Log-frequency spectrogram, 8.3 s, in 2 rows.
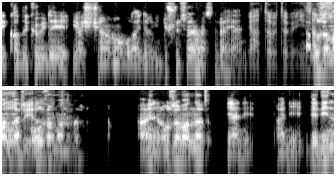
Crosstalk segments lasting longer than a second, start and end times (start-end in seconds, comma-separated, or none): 3.8-5.0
